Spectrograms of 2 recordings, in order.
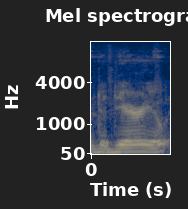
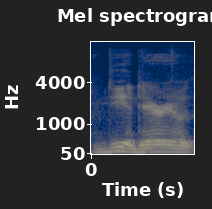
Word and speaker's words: D'Addario: bronze so that tells you something right that's diaderio that's i always say i i always pronounce that word both ways i have my whole life but well everybody used to say daddario yeah but that's what it's supposed to be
